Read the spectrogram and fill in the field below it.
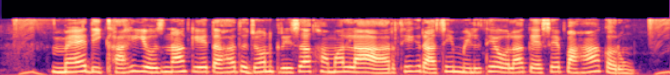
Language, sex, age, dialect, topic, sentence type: Chhattisgarhi, female, 25-30, Eastern, banking, question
